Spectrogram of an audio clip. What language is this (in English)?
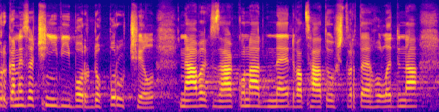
Czech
